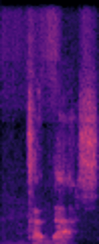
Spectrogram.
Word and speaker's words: Qadash: Kadash.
